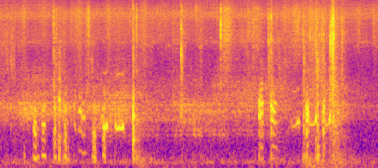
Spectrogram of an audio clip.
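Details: Black Star and Bielefelder hens getting settled for the night in their chicken tractor, a movable coop; busy bursts of short clucks and a few drawn-out notes, with scratching and pecking sounds.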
